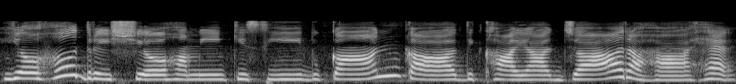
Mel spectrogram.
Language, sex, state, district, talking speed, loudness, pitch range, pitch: Hindi, male, Punjab, Fazilka, 80 wpm, -13 LUFS, 220-255 Hz, 230 Hz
